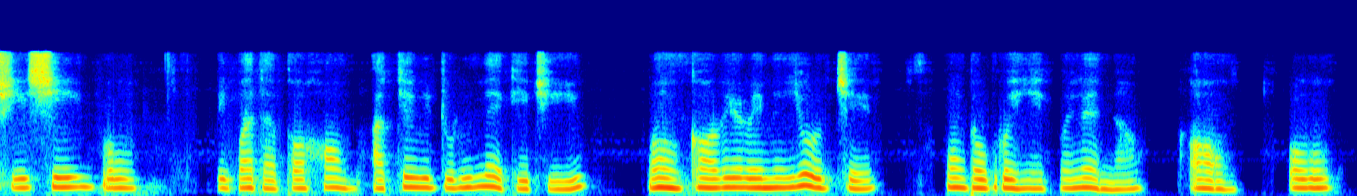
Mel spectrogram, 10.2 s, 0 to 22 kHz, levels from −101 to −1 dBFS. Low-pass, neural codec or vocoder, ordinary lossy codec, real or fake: 7.2 kHz; codec, 16 kHz in and 24 kHz out, 0.6 kbps, FocalCodec, streaming, 4096 codes; none; fake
